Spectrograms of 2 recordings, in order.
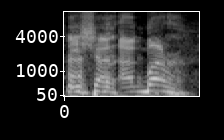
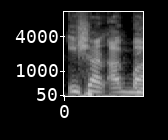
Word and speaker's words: Eshaan Akbar: is it Eshaan Akbar? Eshaan Akbar. Eshaan Akbar, yeah.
